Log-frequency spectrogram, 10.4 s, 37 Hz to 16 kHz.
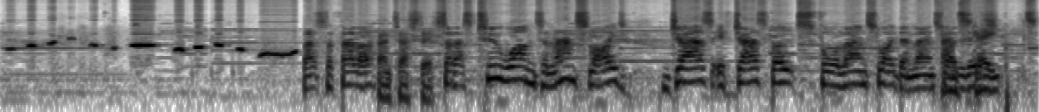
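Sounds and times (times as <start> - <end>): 
person whistling a pop song intro: 0.0 - 3.1
speech: 3.1 - 10.3.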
